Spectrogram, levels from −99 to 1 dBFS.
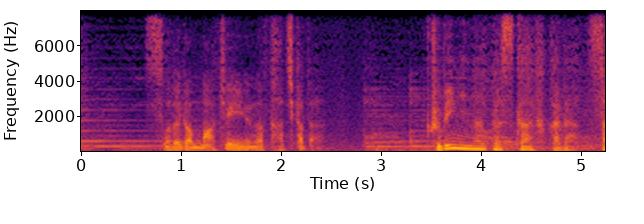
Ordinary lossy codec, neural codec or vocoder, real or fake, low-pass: none; codec, 16 kHz, 0.5 kbps, FunCodec, trained on Chinese and English, 25 frames a second; fake; none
